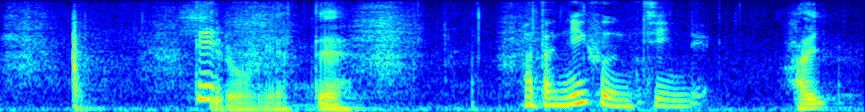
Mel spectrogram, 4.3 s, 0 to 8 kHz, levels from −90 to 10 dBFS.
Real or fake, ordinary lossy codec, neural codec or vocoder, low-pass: real; none; none; none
